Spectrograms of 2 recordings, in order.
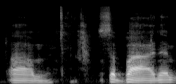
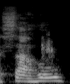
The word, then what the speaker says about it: Sahu: to show his actual Sabah. Am I saying it correctly, Mfundishi, the mummy? Yeah, the Sahu. The Sahu, excuse me.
